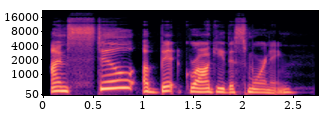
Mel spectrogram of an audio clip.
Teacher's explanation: The stress falls on gr and the whole phrase flows together almost as one word. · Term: natural rhythm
